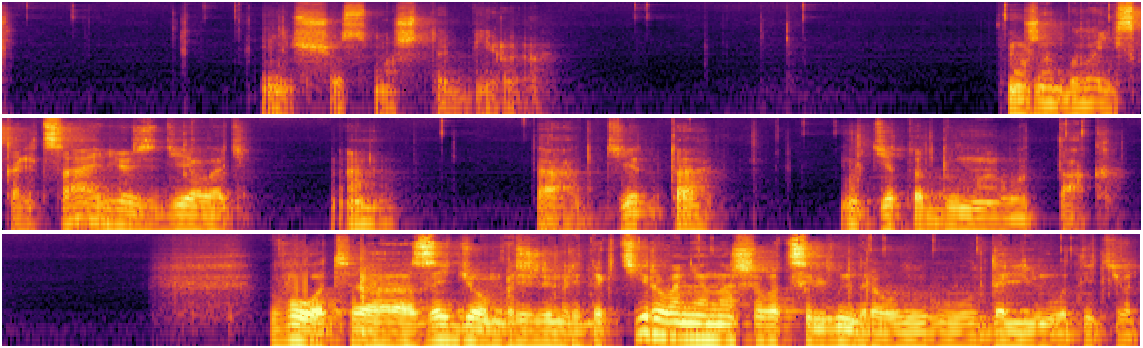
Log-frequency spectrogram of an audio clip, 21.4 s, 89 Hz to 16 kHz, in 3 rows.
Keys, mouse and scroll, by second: 0.2 shift+click, 1.2 shift+click, 1.7 s, 4.9-6.2 drag, 6.8-9.8 drag, 12.0 shift+middle click, 12.9 s, 17.2 Tab, 17.7 shift+z, 17.9 middle click, 18.5 click, 19.5 3, 19.6 click, 20.0 middle click, 20.8 shift+click.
